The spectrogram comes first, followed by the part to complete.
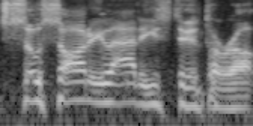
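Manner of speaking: put-on very Scottish, broad accent with gruff voice. A tabletop player voices his disguised character addressing a group, in a gruff scottish accent. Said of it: "He's very Scottish with a gruff voice".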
